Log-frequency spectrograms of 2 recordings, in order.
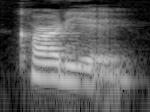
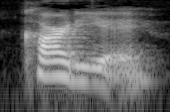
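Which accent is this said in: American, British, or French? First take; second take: American; American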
